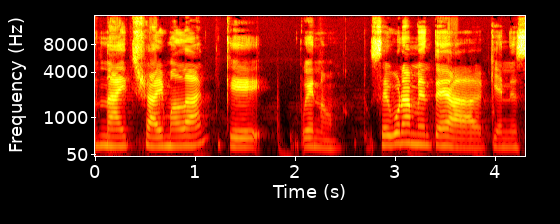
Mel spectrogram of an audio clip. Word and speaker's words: Shyamalan: que la gente se ha inventado formas de pronunciar yo ya vi como él se presentó a sí mismo y es shalan o sea no sé por qué mucha gente dice shyamalan no sé qué es enre que lo lees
